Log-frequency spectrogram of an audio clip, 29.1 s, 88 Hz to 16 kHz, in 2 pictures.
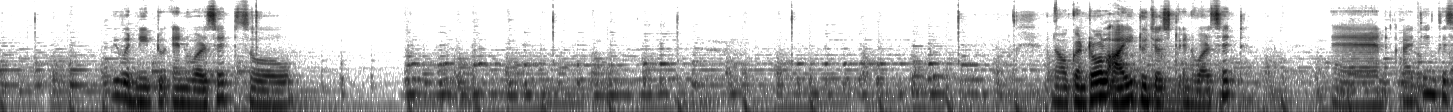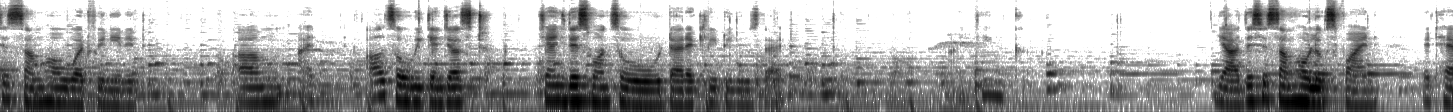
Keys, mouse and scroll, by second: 11.4 ctrl+i, 14.7-15.7 drag, 21.1-22.0 drag, 25.0-25.9 drag.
